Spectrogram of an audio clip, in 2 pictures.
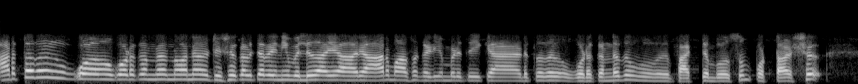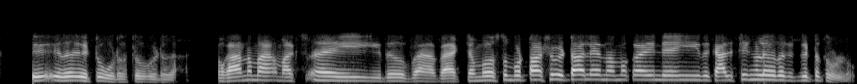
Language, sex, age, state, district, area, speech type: Malayalam, male, 30-45, Kerala, Kottayam, rural, conversation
